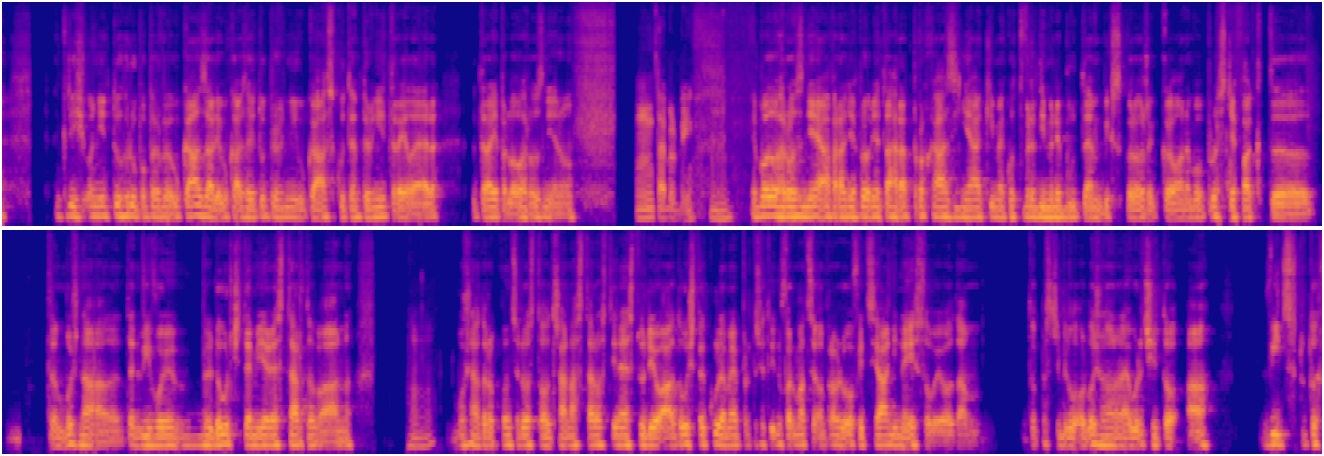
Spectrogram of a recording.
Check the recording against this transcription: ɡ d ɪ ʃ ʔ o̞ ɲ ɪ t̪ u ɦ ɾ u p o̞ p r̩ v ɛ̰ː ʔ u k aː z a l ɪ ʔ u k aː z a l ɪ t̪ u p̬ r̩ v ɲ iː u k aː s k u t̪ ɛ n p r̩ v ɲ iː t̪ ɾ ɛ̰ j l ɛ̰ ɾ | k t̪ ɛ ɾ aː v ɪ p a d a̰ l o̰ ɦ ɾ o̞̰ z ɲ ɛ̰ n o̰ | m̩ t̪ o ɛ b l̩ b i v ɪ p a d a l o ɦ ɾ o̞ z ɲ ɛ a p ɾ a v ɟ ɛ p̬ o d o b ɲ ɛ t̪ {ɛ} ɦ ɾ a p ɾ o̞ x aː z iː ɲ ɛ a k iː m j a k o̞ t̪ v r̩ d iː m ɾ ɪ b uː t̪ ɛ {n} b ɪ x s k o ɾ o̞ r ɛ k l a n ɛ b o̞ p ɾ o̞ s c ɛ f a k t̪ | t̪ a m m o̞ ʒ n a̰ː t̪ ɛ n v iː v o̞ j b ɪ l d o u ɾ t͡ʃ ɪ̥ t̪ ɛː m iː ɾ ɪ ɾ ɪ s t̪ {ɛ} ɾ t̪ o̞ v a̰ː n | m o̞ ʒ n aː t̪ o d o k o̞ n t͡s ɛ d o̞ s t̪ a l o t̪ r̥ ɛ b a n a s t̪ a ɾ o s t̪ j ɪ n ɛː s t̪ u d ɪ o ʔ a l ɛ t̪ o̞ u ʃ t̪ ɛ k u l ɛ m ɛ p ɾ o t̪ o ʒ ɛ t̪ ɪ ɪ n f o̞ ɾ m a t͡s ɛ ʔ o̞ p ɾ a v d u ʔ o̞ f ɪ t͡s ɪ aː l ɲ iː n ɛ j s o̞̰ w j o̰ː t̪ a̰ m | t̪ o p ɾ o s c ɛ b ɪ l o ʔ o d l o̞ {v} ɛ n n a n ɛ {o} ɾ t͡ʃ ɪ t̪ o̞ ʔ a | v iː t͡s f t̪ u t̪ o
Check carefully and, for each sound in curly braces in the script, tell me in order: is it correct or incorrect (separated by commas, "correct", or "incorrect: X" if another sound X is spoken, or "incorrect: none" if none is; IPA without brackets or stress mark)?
incorrect: a, incorrect: m, incorrect: a, incorrect: ʒ, incorrect: u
